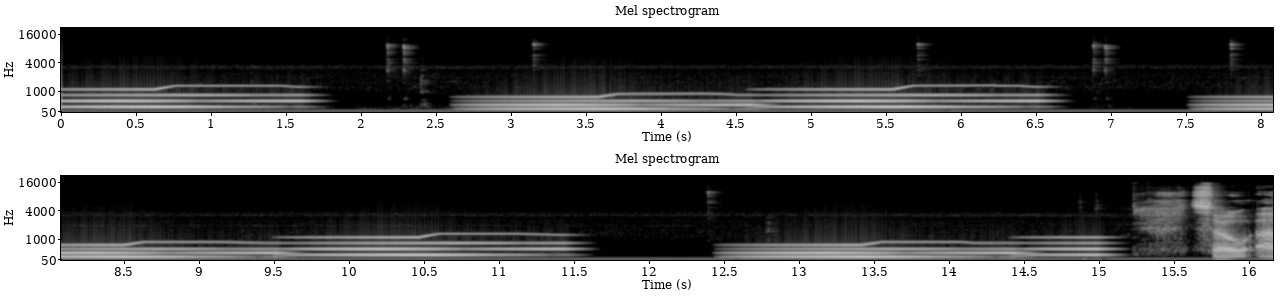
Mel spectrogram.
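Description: Logic Pro X Alchemy additive synth patch looping a two-note phrase, a low note then a higher one, that repeats about every five seconds with a short gap between repeats. Partway through each note its upper harmonics glide up in pitch, driven by a pitch envelope set on single partials. The phrase is heard three times over, and the fourth is cut short near the end.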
